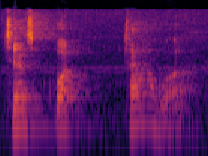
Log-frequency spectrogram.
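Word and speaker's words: Tenskwatawa: right now you're like that's so easy it's ten squat tawa they are going to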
